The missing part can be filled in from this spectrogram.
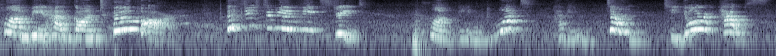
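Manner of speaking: loud, high, slow outraged scolding; scolding neighbours. Acted. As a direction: tell him off like a shocked neighbour. Neighbours scold Plumbean in story.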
